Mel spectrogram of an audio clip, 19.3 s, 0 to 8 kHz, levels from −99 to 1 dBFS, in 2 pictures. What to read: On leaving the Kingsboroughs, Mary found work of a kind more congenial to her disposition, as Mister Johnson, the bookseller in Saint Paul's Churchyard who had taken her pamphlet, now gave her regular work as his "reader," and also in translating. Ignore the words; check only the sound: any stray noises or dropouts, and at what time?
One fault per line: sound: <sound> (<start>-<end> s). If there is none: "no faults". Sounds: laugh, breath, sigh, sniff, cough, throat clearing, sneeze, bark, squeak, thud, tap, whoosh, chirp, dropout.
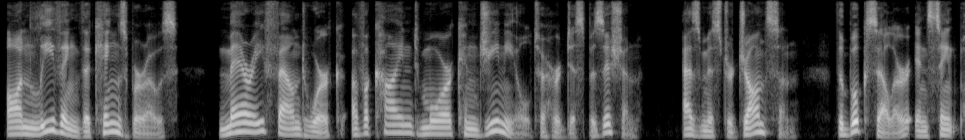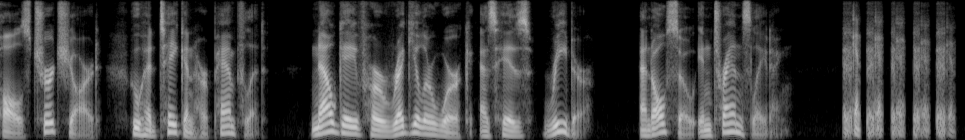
sound: laugh (18.1-19.2 s)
